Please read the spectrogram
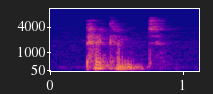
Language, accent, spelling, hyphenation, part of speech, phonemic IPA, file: English, Southern England, peccant, pec‧cant, adjective / noun, /ˈpɛk(ə)nt/, LL-Q1860 (eng)-peccant.wav
- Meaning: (adjective) Of a person, etc.: that commits or has committed an offence or a sin; blameworthy, culpable, offending, sinful, sinning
